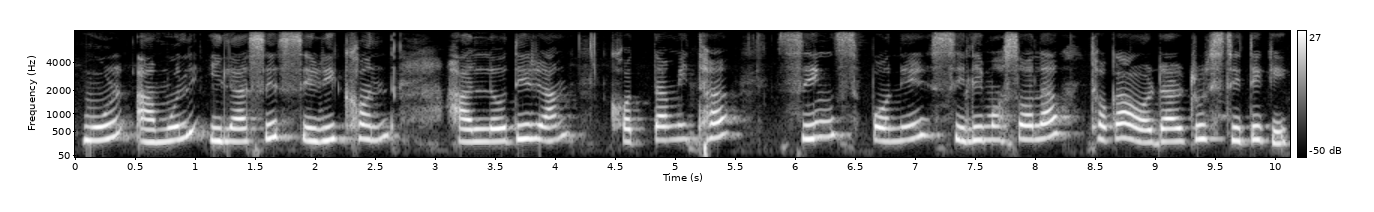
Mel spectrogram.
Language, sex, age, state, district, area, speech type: Assamese, female, 18-30, Assam, Biswanath, rural, read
